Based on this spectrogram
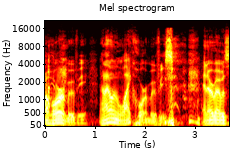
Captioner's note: laughing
